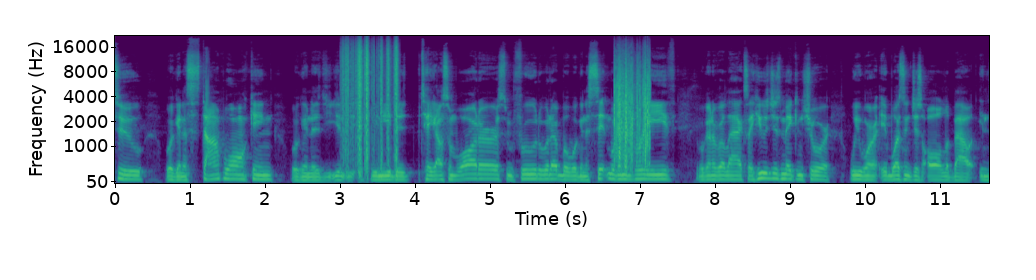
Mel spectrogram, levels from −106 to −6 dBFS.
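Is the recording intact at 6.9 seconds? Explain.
No. At 6.9 seconds the speech is overlaid by cable scratch noise, running from 6.66 to 7.15 s, just after "we're gonna sit and". Dense, irregular crackling sits a few decibels above the speech. The likely cause is a worn cable or connector shifting, so its contact resistance fluctuates rapidly.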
